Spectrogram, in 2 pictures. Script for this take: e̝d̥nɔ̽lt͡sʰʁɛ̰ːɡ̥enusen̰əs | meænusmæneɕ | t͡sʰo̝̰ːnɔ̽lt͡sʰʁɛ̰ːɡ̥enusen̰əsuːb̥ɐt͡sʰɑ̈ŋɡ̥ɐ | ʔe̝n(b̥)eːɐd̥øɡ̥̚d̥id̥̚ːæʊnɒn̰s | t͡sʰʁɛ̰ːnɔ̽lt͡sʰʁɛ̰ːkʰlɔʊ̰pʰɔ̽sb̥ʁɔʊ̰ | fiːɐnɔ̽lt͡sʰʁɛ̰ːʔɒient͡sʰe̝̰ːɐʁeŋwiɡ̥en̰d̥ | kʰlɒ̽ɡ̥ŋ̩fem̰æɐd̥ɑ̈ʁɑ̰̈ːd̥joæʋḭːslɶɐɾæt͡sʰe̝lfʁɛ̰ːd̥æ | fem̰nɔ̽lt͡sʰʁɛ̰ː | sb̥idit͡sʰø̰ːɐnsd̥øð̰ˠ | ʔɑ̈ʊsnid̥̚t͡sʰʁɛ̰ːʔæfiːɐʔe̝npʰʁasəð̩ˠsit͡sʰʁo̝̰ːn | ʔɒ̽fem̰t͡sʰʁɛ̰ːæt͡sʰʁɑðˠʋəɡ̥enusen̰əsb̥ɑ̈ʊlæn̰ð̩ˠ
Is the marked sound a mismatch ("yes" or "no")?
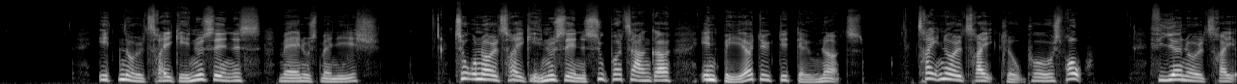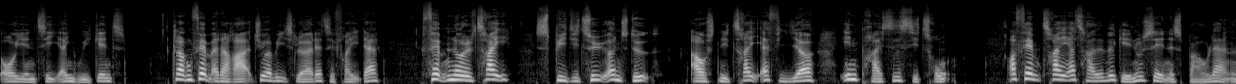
no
